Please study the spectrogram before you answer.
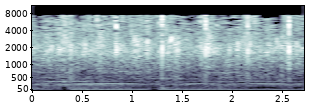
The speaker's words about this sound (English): Give him a big hand clap of praise tonight if you love him. With all your heart.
